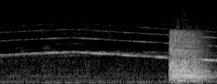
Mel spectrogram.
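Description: siren sound effect played

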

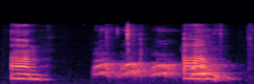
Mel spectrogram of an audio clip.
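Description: dog barking

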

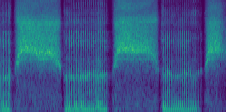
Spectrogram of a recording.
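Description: snoring sound effect

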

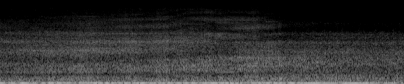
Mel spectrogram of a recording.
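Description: city traffic

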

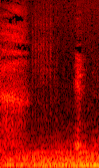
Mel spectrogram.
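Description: yawn

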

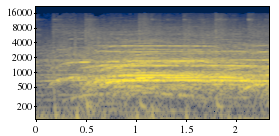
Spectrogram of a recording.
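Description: audience cheering

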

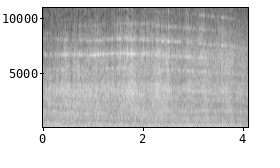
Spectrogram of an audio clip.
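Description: airplane flying overhead

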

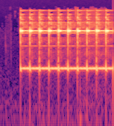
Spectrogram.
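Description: bell ringing

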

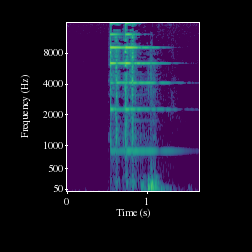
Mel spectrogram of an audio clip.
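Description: loud bell ringing

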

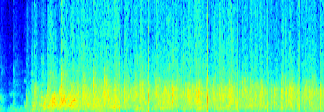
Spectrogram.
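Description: audience round of applause

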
